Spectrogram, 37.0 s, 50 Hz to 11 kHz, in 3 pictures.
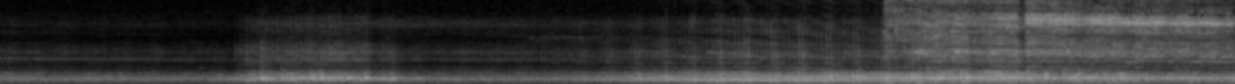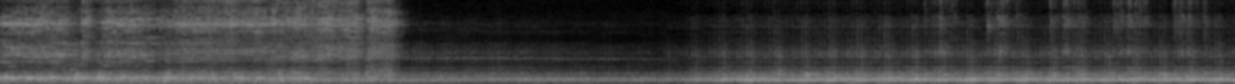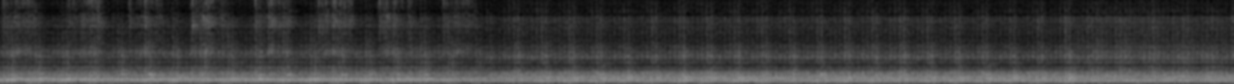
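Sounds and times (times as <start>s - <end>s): diesel locomotive engine: 0.0s - 37.0s
pulsing hiss: 8.8s - 16.4s.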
